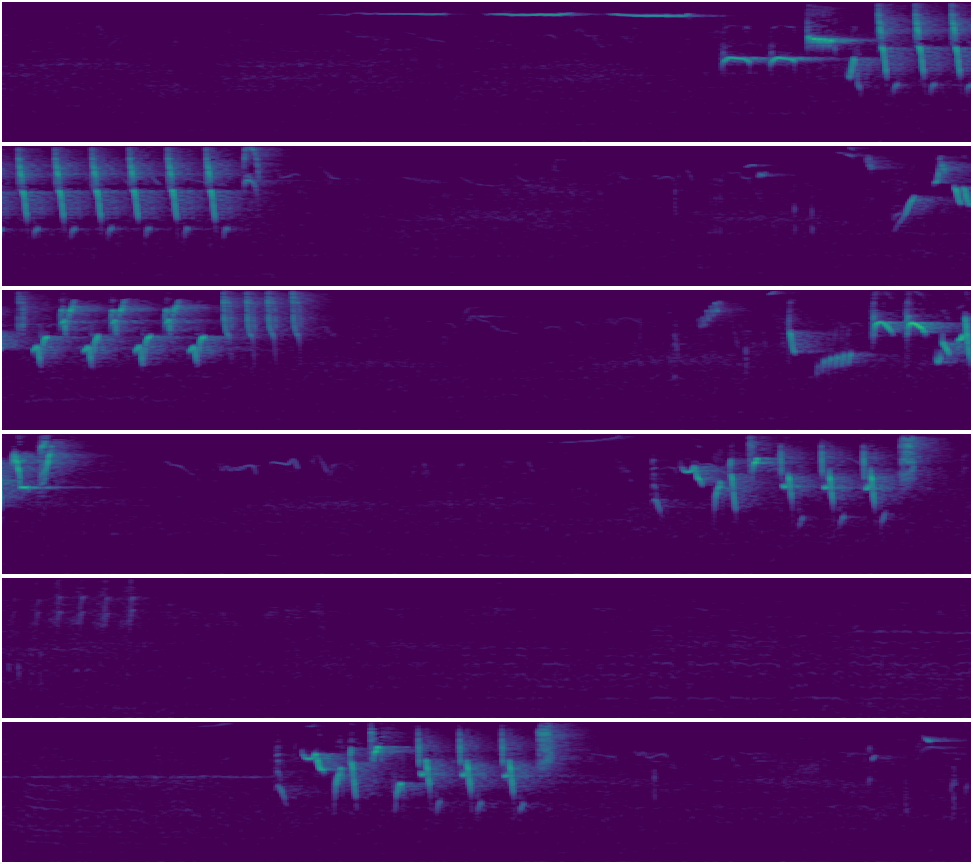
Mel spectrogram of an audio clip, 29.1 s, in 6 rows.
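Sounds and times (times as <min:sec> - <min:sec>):
common nightingale singing: 0:01.6 - 0:06.6, 0:07.4 - 0:11.4, 0:12.0 - 0:16.3, 0:16.9 - 0:21.4, 0:24.2 - 0:29.0.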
